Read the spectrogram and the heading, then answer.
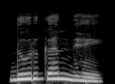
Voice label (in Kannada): "ದರಿಕಂದ", Kannada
